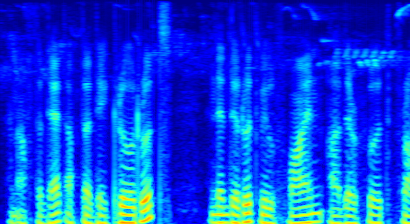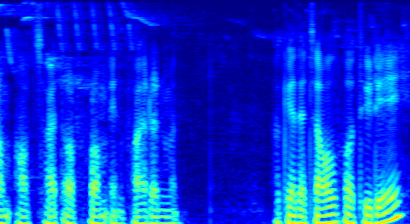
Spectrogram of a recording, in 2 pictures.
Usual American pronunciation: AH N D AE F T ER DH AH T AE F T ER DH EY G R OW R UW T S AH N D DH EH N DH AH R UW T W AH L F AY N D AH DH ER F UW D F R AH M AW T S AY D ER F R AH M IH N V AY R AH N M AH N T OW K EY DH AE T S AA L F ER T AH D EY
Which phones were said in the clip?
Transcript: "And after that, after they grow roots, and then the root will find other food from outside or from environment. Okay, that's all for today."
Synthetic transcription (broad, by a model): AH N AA F T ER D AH T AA F T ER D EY G R OW R UW T S AH N D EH N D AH R UW T W AH L F AY N D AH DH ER F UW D F R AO M AW T S AY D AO F R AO M IH N V AY R AH N M AH N T OW K EY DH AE T S AA L F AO T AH D EY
